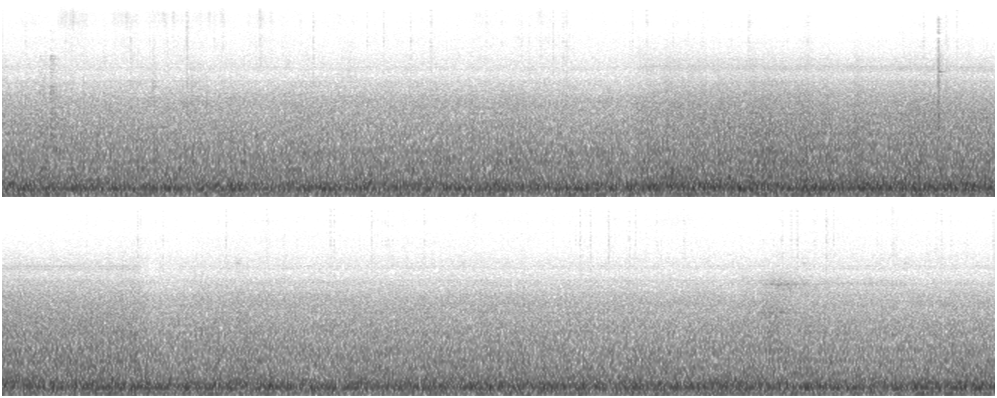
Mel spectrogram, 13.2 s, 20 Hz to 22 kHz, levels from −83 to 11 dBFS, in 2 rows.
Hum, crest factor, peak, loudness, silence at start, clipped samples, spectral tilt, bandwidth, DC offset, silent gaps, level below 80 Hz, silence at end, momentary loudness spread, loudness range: none; 12 dB; -8 dBFS; -21 LUFS; 0 s; under 0.1%; -8.5 dB/octave; 8.2 kHz; under 0.1%; none; -34 dBFS; 0 s; 3 LU; 2 LU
